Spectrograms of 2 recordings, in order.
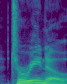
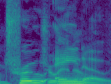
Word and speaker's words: Trueno: And also the close Ken, the Toyota GR86 Torino edition. I think I got that right. Trueno. Trueno edition for all you of you.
